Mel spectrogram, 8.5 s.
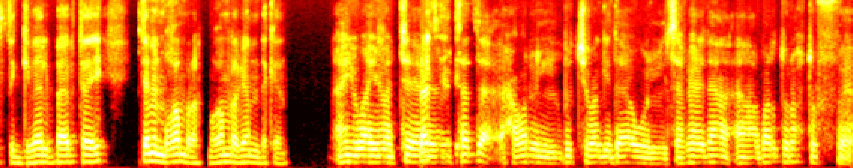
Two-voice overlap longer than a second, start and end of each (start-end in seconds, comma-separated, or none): none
